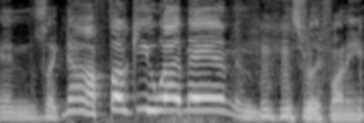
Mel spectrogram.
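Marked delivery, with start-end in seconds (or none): 0.5-1.8 mock shrill yell, very high. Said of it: "yelling obscenities outside".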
